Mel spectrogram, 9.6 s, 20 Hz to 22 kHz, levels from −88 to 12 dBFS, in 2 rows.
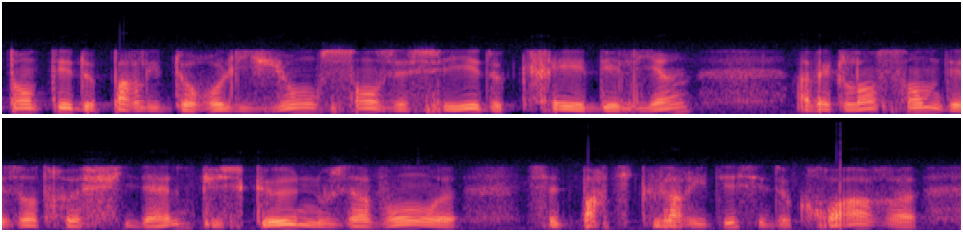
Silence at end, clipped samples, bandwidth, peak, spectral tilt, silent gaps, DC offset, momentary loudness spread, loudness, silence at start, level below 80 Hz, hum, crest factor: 0 s; under 0.1%; 4.9 kHz; 0 dBFS; -8 dB/octave; none; under 0.1%; 8 LU; -19 LUFS; 0.05 s; -64 dBFS; none; 20 dB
